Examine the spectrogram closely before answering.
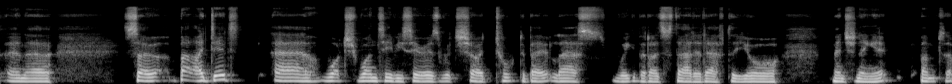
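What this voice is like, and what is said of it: Sick, under-the-weather voice. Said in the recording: “hear it in my voice. I've been actually been a bit crooked this week... under the weather”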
